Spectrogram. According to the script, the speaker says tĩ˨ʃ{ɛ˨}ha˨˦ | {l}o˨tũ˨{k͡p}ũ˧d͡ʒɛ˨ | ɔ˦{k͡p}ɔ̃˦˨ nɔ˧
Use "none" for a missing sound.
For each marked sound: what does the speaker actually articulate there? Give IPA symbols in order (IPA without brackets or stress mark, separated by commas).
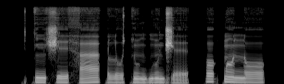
e˨, l, ɡ͡b, k͡p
